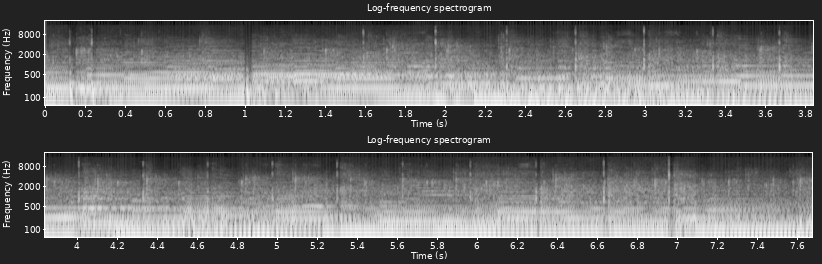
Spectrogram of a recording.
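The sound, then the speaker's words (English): A church audience claps along in a steady rhythm and shouts praise to the Lord over loud, sustained music, with raised voices blended into the dense wash of sound throughout. “Let's clap our hands and give a great shout of praise to the Lord.”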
